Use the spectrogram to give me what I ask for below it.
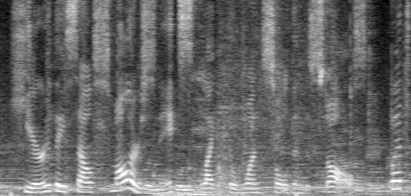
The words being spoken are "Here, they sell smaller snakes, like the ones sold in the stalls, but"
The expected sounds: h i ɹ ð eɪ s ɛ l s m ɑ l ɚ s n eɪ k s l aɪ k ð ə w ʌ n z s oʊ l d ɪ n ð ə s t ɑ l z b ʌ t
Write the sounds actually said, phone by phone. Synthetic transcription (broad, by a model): h i ɹ ð eɪ s ɛ l s m ɑ l ɚ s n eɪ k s l aɪ k ð ə w ʌ n s oʊ l d ɪ n ð ə s t ɑ l z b ʌ t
